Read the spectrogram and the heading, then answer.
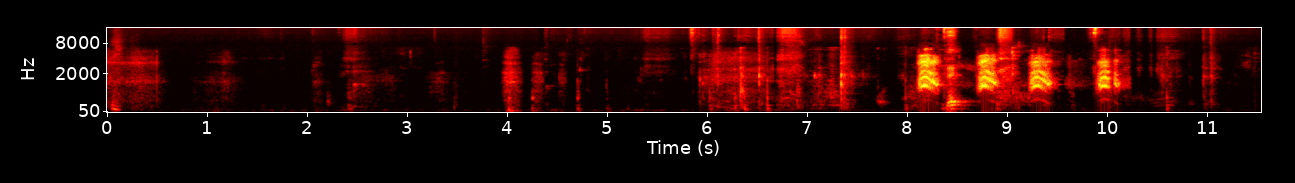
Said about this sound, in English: My fault. Birds.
